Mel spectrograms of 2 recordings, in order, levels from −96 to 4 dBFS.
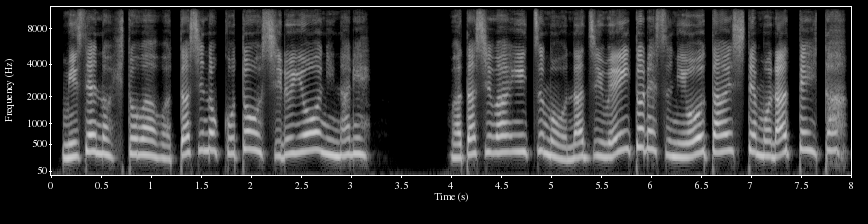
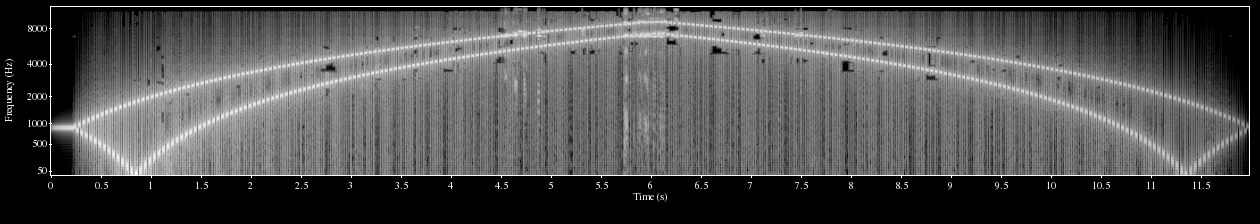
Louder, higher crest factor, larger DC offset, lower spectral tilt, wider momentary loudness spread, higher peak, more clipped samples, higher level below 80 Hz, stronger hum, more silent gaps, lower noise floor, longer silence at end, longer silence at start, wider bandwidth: second, -24 LUFS vs -4 LUFS; first, 16 dB vs 8 dB; neither; first, -2.5 dB/octave vs 0 dB/octave; second, 5 LU vs 10 LU; second, -8 dBFS vs 0 dBFS; second, under 0.1% vs 0.5%; second, -68 dBFS vs -28 dBFS; neither; neither; first, -86 dBFS vs -30 dBFS; second, 0.05 s vs 0.2 s; about the same, 0.1 s vs 0 s; about the same, 12 kHz vs 12 kHz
